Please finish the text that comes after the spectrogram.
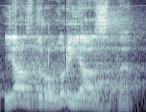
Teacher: Çünki yazdır sözündə demək vurğu birinci hecə düşür və heç bir uzanmadan söhbət gedə bilməz. Sözün tərkibində üç cinətli samit var.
